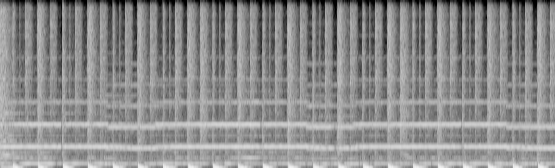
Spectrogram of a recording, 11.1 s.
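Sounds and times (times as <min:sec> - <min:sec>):
pop ringtone: 0:00.0 - 0:11.0.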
